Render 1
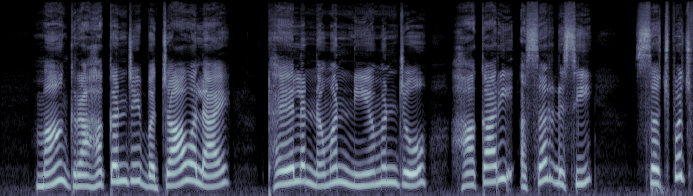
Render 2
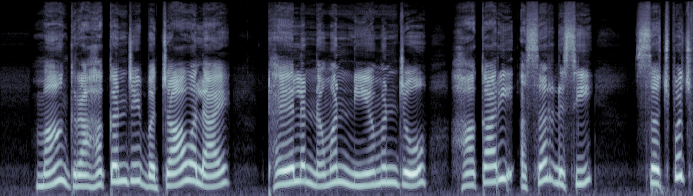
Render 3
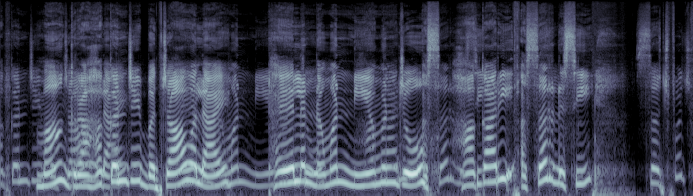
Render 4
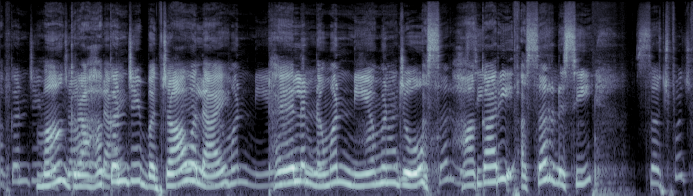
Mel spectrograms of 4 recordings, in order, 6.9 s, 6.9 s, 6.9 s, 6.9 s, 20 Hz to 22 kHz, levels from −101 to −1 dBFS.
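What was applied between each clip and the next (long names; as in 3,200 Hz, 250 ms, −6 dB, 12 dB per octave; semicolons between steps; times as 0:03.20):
octave-band graphic EQ 500/1,000/2,000/4,000 Hz +6/−4/−7/+11 dB; level +5 dB
fade-out on the ending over 1.52 s; backwards echo 990 ms −15 dB; level that may fall only so fast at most 67 dB per second; level −3.5 dB
flanger 0.81 Hz, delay 6.5 ms, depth 2.6 ms, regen +66%; level +5 dB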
